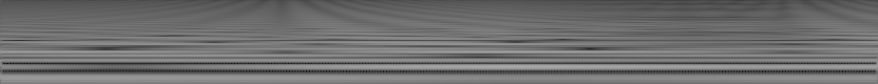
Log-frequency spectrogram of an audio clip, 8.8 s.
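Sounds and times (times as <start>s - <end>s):
low PWM synth pads: 0.0s - 8.7s.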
